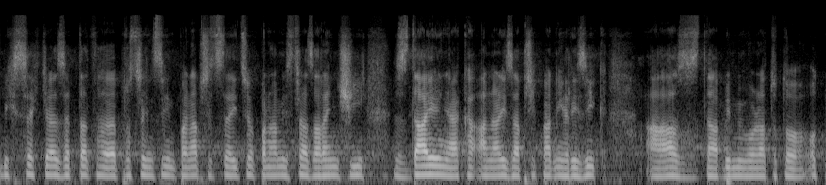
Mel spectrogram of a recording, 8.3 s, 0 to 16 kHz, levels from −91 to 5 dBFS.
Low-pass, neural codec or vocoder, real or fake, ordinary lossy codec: 10.8 kHz; none; real; Opus, 16 kbps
